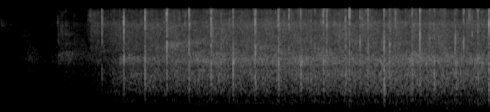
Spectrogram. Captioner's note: audience applauding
